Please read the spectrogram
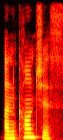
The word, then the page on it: unconscious: ʌnkɑ́nʃəs; アンコォンシャス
